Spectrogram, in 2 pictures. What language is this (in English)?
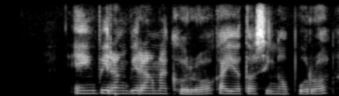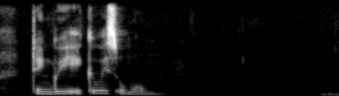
Javanese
